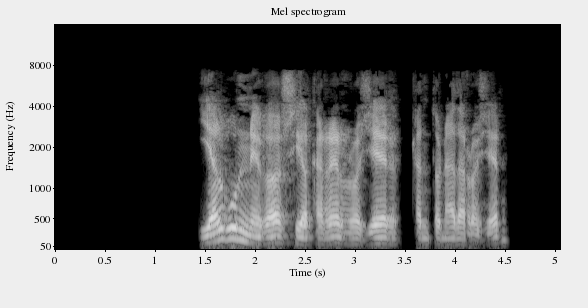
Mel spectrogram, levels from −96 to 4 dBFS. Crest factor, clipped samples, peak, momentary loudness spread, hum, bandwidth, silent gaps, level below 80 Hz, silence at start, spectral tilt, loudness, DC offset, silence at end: 20 dB; under 0.1%; -2 dBFS; 10 LU; none; 7.6 kHz; 3.48-3.57 s; -62 dBFS; 1.45 s; -4 dB/octave; -18 LUFS; under 0.1%; 0.55 s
